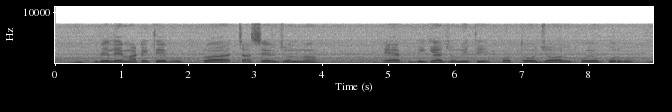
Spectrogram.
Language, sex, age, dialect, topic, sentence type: Bengali, male, 18-24, Jharkhandi, agriculture, question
